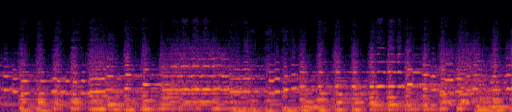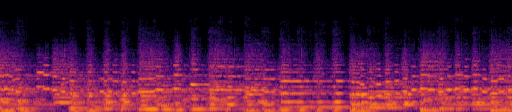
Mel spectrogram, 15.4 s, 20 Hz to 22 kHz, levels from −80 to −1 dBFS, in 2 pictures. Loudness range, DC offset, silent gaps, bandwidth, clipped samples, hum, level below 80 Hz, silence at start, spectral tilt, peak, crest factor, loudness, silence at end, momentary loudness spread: 1 LU; under 0.1%; none; 13 kHz; under 0.1%; none; -38 dBFS; 0 s; -7 dB/octave; -12 dBFS; 14 dB; -26 LUFS; 0 s; 4 LU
